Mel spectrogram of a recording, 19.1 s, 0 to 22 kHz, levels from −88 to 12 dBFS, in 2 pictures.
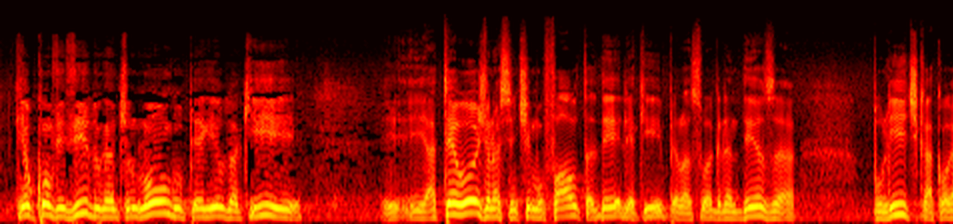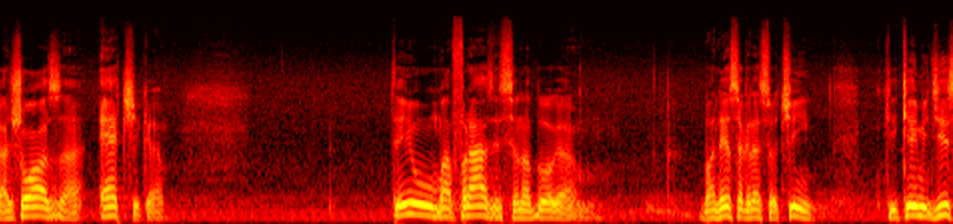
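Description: From 0.0 to 4.0 s the player is an adaptive stream starting at a low bitrate: it opened on a lean version to begin playback fast, then switched up once it had gauged the connection. The opening sounds dull and smeary, with nothing above 11.8 kHz, the top end thin and synthetic, which fits a 16 kbit/s HE-AAC stream. At 4.0 s clarity jumps abruptly, with no gap, consistent with a step to 96 kbit/s AAC-LC.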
